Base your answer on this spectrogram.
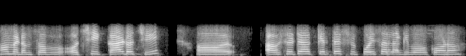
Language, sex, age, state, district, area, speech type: Odia, female, 18-30, Odisha, Nabarangpur, urban, conversation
